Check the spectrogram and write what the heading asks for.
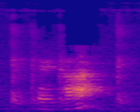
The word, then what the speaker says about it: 델타: 세모의 뜻은 변화량이라는 뜻이고 읽을 때는 델타라고 읽어주면 돼요. 델타. 그래서 I는 델타 P.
